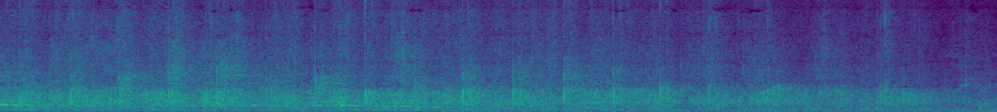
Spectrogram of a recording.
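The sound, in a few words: applause for Paulo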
